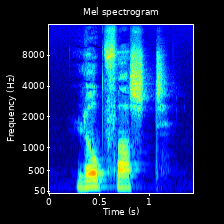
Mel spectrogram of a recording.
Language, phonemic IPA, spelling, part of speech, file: Dutch, /ˈlop ˈvɑst/, loop vast, verb, Nl-loop vast.ogg
- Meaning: inflection of vastlopen: 1. first-person singular present indicative 2. second-person singular present indicative 3. imperative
